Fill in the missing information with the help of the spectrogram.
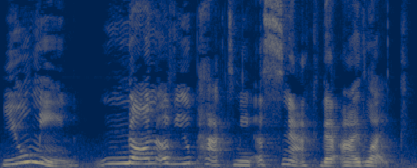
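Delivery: put-upon storybook protest; calling out, indignant. Acted. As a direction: call it out accusingly. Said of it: "Bird called to his friends".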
